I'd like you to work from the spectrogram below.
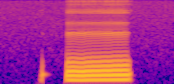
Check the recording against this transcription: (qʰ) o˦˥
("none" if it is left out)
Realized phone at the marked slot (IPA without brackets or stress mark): ʔ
